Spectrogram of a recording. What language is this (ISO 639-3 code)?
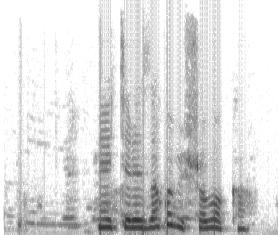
kin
